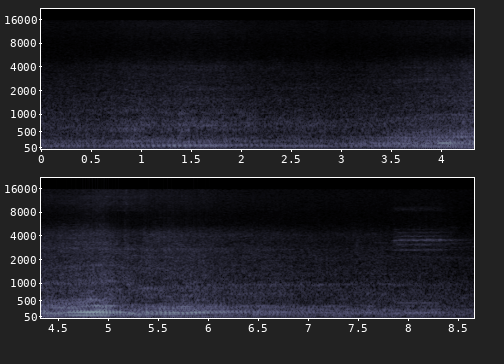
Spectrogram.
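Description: A motor vehicle's engine passing by, swelling to its loudest about five seconds in and then fading away.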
